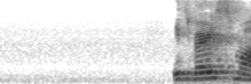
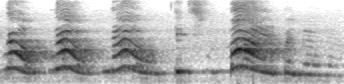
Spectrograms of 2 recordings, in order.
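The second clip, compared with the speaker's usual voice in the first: very high, loud squeal; protesting animals; 7 dB louder than usual. Acted. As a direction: squeal back like a chorus of small animals. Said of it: "all the animals, they say".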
